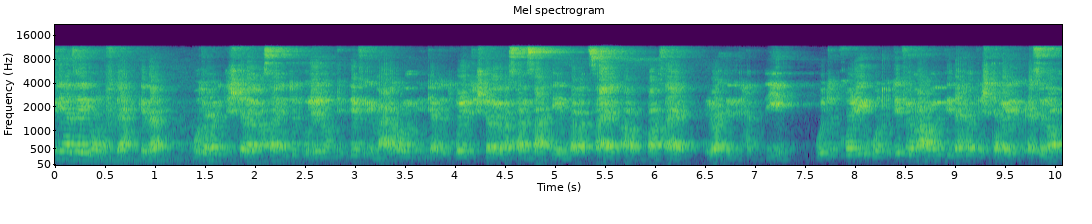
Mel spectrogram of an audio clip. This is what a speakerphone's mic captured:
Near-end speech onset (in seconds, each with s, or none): none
